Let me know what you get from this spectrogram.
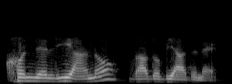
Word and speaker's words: Conegliano Valdobbiadene: It's pronounced Conegliano Valdobbiadene. – Okay. – So anytime in Italian, anytime you see a GLI, It's not pronounced gli, it's pronounced yi.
